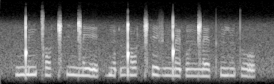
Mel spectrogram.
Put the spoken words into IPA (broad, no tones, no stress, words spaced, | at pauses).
ŋ͡ǃĩ ǀɔ ǁʰiŋ͡ǁe | bõʔŋ͡ǃɔ ǁʰez ŋ͡ǃɛ̃ʔõŋ͡ǁɛ t̪ʰĩjĩt̪o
